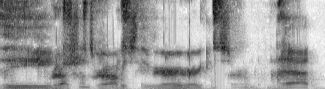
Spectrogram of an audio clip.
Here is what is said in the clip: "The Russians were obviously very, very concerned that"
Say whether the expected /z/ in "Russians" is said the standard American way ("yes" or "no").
yes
